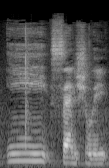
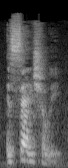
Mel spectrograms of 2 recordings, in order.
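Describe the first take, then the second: First: The first vowel is said full and clear. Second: The first vowel is reduced to a short schwa. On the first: The speaker calls it wrong. "we don't say essentially" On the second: The speaker calls it right. "We say essentially. ... it's a schwa sound"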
